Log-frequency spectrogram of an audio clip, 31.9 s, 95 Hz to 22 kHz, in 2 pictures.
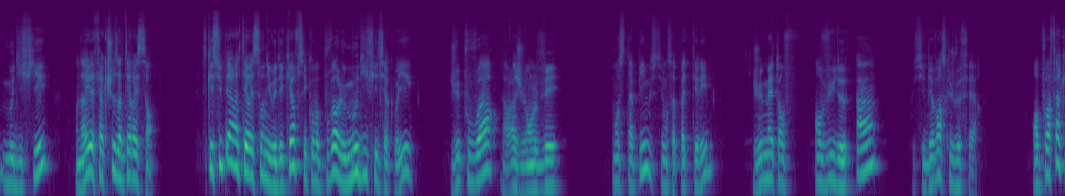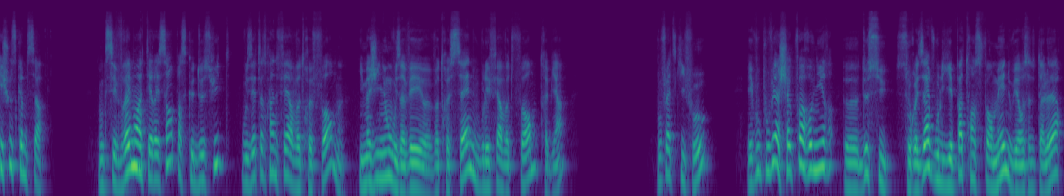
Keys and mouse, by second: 8.8 shift+Tab, 12.0 KP_1.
